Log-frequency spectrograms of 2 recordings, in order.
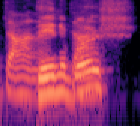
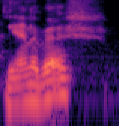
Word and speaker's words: Dana Bash: discussion with you know I will allow you mispronouncing her name that's good Donna bash Bush Dan Bush Dana Dana it's Dana Dana Bash I want see second I don't know Dana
